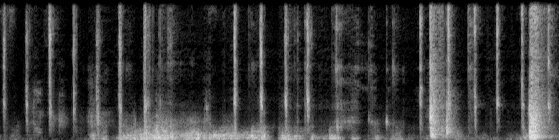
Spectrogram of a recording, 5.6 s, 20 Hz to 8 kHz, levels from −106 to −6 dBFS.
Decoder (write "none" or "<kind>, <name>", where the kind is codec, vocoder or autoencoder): codec, SNAC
